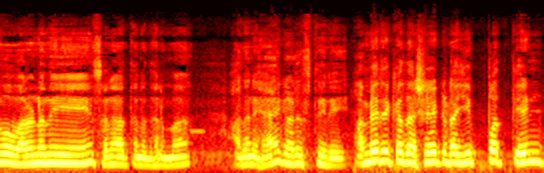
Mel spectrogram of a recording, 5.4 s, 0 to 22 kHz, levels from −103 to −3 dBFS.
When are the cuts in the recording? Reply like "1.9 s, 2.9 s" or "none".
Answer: 3.5 s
